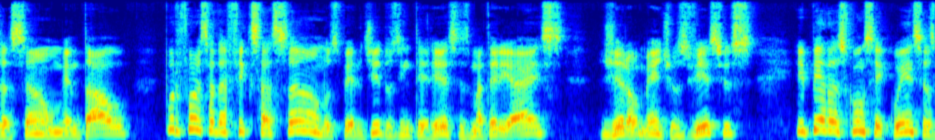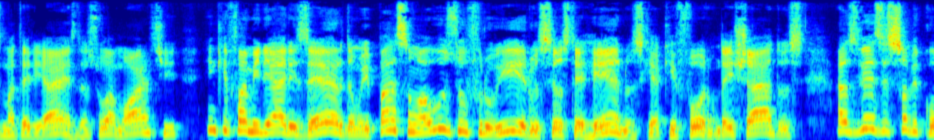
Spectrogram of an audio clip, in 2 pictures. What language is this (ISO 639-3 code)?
por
